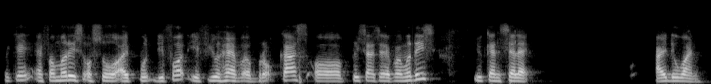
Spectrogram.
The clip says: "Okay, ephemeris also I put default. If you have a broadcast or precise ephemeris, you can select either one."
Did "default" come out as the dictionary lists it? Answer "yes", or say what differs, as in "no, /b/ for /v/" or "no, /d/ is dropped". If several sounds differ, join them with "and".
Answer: no, /l/ is dropped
